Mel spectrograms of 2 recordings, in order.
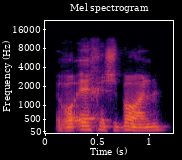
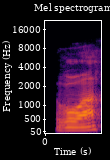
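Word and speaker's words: רואה חשבון: Ro'eh cheshbon. We don't say roach or roch, we just say ro'eh cheshbon.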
